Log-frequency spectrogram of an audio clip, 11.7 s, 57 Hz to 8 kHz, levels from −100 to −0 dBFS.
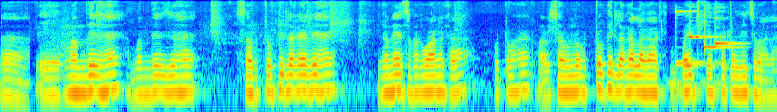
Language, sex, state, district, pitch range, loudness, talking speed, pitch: Hindi, male, Bihar, Muzaffarpur, 140-150 Hz, -29 LUFS, 155 wpm, 145 Hz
